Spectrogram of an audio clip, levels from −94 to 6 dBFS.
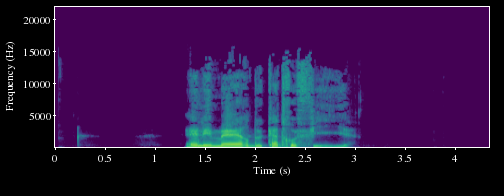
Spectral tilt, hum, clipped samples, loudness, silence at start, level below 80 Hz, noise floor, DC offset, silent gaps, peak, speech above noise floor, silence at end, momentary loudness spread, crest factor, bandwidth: -6 dB/octave; none; under 0.1%; -19 LUFS; 1.3 s; -56 dBFS; under -90 dBFS; under 0.1%; none; -2 dBFS; over 71 dB; 1.4 s; 20 LU; 22 dB; 15.5 kHz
